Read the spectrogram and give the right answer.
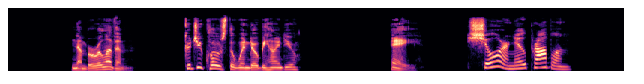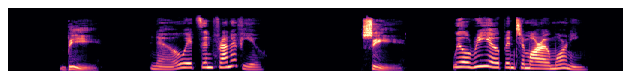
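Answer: A: Sure, no problem.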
